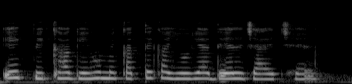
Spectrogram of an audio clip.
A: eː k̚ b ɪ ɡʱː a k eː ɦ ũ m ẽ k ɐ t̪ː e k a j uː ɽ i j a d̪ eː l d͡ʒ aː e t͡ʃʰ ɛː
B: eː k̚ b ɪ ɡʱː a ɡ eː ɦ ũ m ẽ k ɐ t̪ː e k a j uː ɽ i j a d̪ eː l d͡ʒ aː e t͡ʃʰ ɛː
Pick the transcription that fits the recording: B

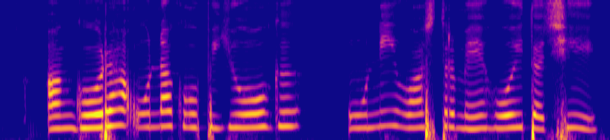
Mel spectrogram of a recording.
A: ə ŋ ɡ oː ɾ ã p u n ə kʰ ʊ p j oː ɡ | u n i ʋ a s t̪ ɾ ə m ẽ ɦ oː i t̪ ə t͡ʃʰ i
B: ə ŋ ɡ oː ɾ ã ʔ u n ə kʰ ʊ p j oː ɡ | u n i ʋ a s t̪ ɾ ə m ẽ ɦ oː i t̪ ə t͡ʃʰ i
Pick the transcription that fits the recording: B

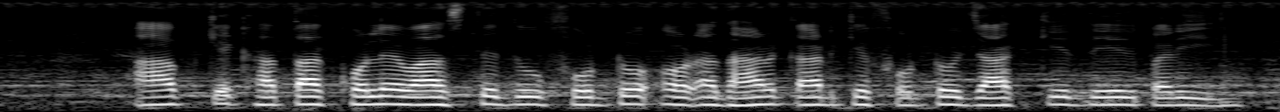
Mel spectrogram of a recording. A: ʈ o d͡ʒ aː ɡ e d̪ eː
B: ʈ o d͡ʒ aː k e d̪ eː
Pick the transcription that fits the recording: B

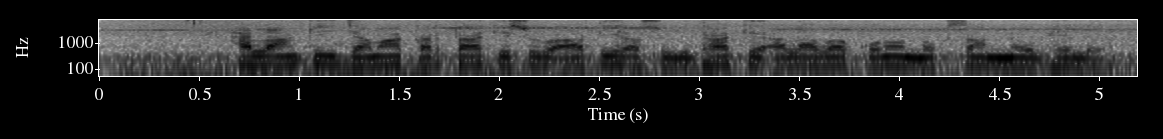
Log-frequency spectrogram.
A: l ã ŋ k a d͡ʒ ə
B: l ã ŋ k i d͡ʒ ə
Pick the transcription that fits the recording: B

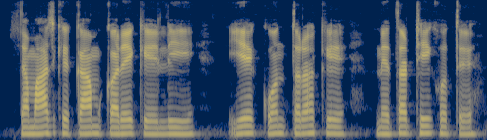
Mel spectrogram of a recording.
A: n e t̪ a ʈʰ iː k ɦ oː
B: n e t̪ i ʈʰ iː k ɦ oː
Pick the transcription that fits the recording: A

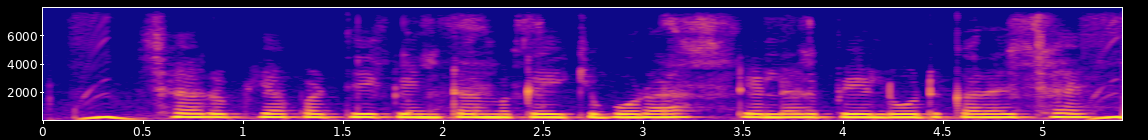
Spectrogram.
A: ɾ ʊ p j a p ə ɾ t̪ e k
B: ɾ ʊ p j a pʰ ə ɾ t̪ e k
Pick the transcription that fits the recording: A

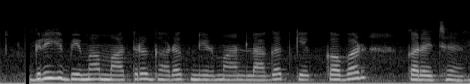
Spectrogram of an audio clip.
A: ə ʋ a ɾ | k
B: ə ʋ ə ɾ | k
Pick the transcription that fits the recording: B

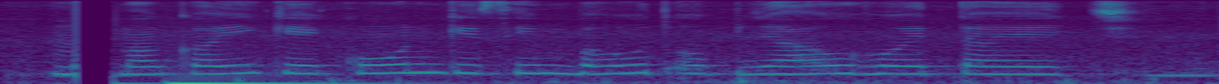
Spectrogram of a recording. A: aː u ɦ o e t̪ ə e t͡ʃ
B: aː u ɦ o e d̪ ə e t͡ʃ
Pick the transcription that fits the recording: A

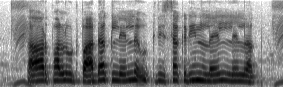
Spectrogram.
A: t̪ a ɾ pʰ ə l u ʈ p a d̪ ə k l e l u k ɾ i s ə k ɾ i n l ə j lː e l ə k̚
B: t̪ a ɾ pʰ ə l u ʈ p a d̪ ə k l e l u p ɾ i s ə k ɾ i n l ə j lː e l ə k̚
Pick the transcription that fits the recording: A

